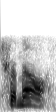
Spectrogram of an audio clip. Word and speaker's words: Tramiel: I've been pronouncing it wrong all these years. Apparently, it's Jack Trammell.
